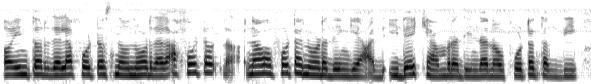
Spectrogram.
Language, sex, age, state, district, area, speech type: Kannada, female, 18-30, Karnataka, Tumkur, rural, spontaneous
